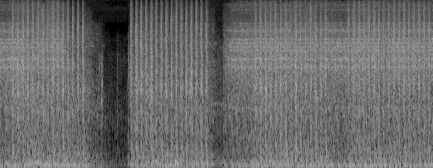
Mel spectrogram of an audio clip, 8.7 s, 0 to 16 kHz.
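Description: Rapid automatic gunfire from Warhammer 40,000: Fire Warrior, a dense rattling stream of shots with two brief pauses, loud and continuous otherwise.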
